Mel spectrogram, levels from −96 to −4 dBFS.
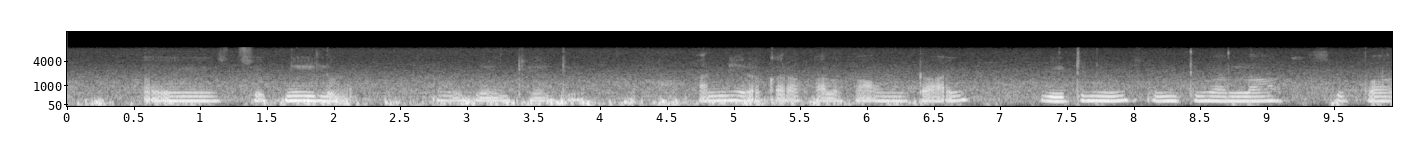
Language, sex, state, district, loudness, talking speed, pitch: Telugu, female, Andhra Pradesh, Srikakulam, -17 LUFS, 65 wpm, 180 Hz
